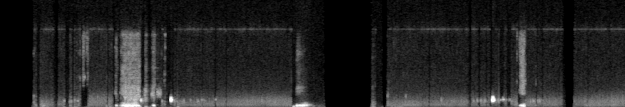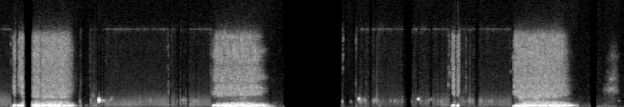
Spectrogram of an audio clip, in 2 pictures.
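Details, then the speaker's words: Breath sounds through a stethoscope with scattered low, popping crackles in early and mid inspiration, played in a respiratory teaching case of a crackling lung: coarse crackles. "when you hear these noise right these are called added sounds of the learning when you hear this like what you can have the characteristic is that these are basically what they call horse scripts"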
